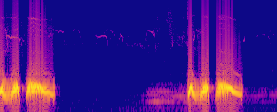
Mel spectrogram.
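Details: Two mellow cooing phrases from a female spotted dove calling to stimulate males; each opens with a short wavering note and ends in a longer descending coo.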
